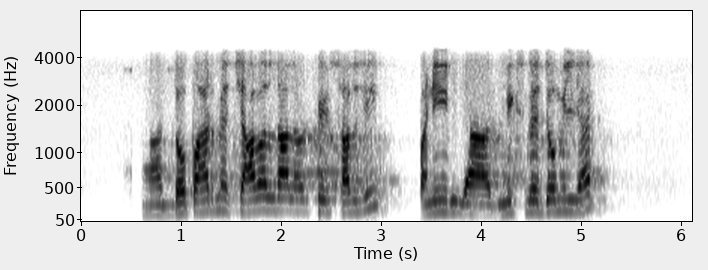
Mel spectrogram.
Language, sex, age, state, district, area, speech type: Hindi, male, 18-30, Bihar, Begusarai, rural, conversation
